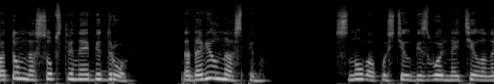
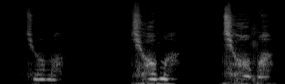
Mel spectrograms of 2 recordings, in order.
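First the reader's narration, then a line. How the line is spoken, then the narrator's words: Terrified whisper. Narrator (Russian): шептала она с ужасом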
